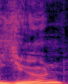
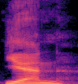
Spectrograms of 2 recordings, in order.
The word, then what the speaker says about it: Yen: Donnie Yun. Yen. Donn. Is he from the raid? I haven't. Yen. Okay. I've only seen it spelled, so I don't know how to pronounce the Lat.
